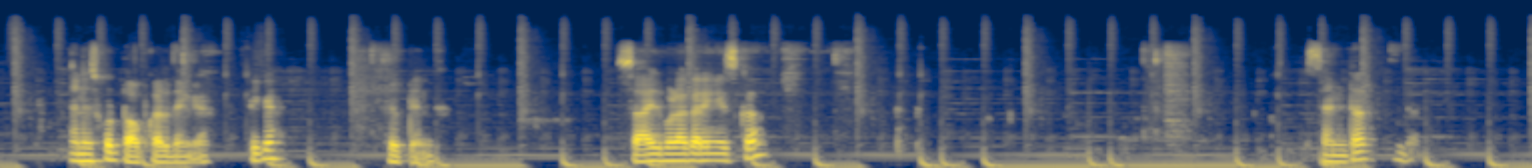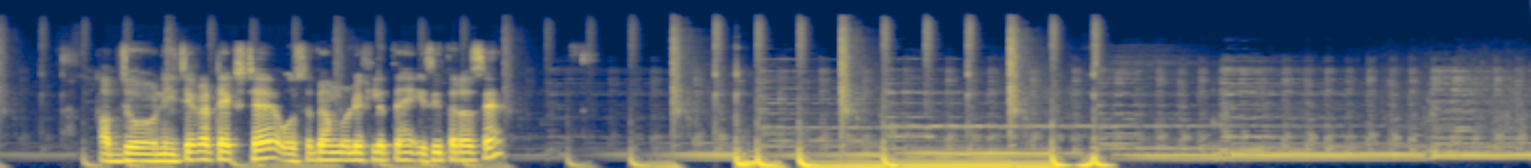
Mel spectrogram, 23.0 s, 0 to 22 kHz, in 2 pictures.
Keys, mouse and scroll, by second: 3.7 click, 5.3 click, 6.5 Return, 7.2 a, 8.4 click, 9.2 ctrl+d, 10.3-12.1 drag, 12.1 alt+scroll up 1, 15.6 alt+scroll, 15.8 click, 17.1 ctrl+c, 17.2 click, 17.8-18.9 typing, 18.8 click, 19.9 ctrl+v, 20.2 click, 20.4 ctrl+a, 20.7 click.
